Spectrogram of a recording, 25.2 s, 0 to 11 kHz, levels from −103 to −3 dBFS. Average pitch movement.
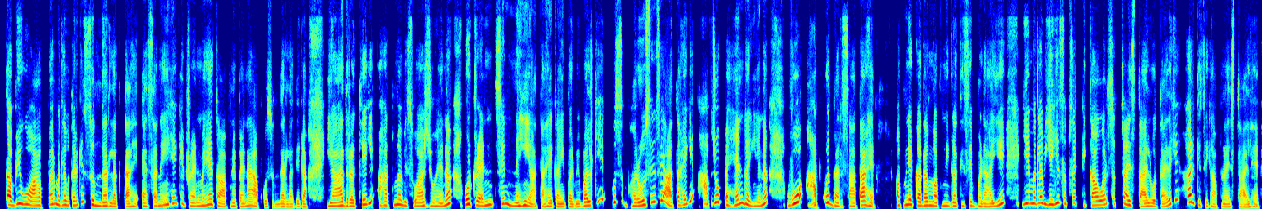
No: wide, 7.8 semitones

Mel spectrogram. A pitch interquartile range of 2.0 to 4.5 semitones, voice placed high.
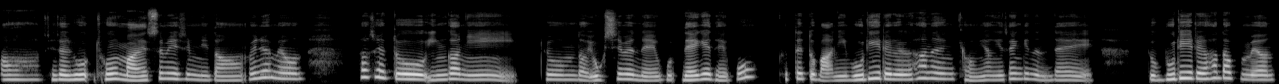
Yes: average, 3.8 semitones; high, 225 Hz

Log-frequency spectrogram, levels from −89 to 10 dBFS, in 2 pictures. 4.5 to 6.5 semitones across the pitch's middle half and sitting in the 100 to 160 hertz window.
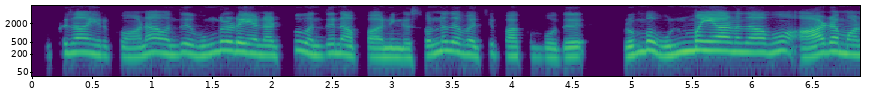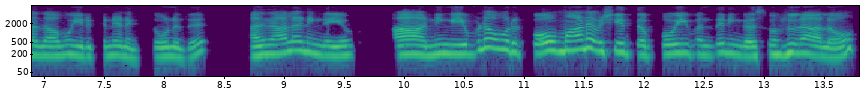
No: average, 4.9 semitones; high, 200 Hz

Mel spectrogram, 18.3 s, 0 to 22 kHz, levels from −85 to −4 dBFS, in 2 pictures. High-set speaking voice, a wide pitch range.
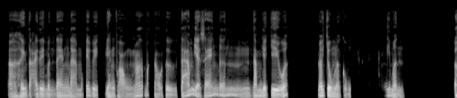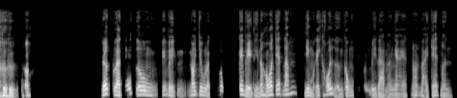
No: low, 105 Hz; wide, 6.2 semitones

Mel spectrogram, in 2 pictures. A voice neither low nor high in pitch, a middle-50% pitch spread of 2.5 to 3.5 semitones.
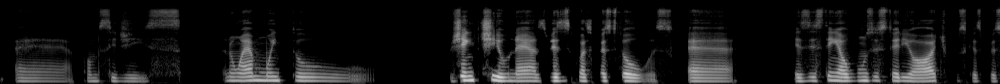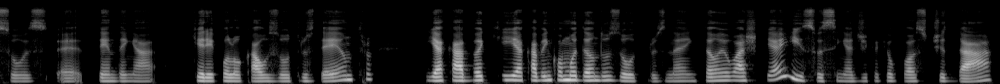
Yes: medium, 160 Hz; average, 3.1 semitones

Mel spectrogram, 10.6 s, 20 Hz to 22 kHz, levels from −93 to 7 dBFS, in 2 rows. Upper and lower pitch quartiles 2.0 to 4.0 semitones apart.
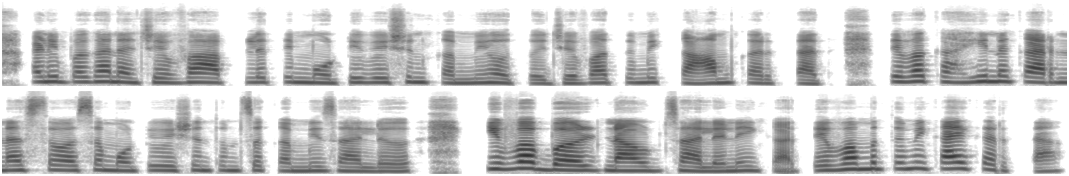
Yes: average, 3.3 semitones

